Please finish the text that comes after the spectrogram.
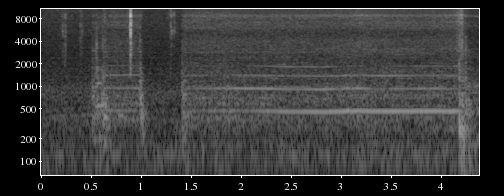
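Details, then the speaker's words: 2006 BMW E87 1 Series rear right window, after fitting a used genuine regulator, ignition on: a click, then a smooth steady motor hum for about three seconds going down, ending with a soft stop, with no grinding. The window works properly. "And everything works as it should, all the way down,"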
